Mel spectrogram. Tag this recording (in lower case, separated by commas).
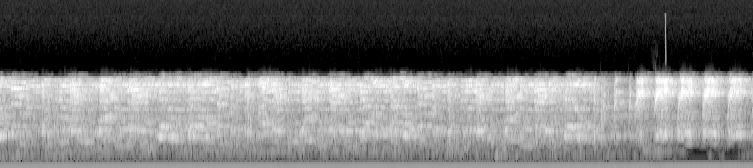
music, quack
